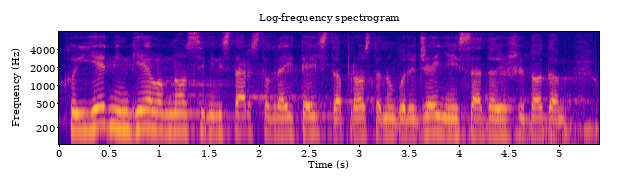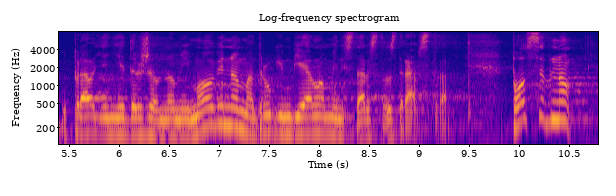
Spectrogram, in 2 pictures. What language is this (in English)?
Croatian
